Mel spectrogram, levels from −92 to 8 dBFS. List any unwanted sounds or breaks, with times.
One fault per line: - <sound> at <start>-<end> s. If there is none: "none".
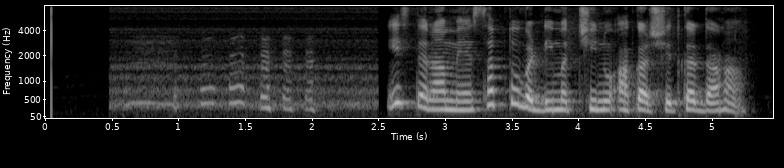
- laugh at 0.6-2.1 s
